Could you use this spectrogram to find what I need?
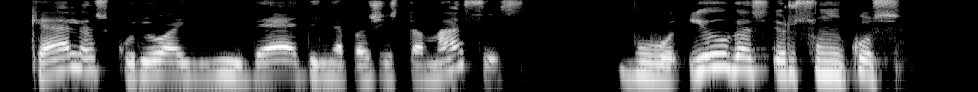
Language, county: Lithuanian, Panevėžys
